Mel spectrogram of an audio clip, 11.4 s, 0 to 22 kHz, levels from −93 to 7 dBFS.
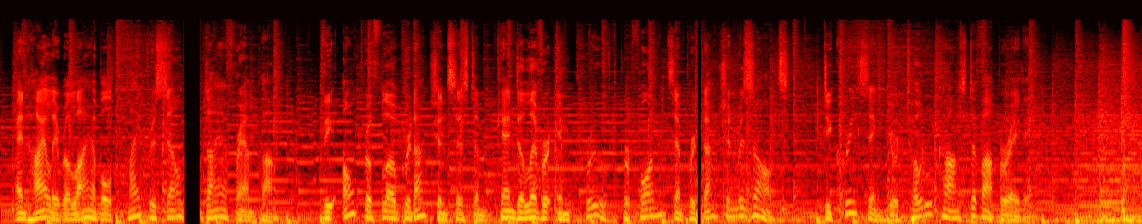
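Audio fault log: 1.83–2.00 s and 6.97–7.01 s, Bluetooth stall: the sound drops abruptly to dead silence, for about 170 ms the first time and 41 ms the second, then carries on from where it broke off. Each gap is likely a wireless hold-up: interference delayed packets on the link, the headphones' small playback buffer emptied, and output halted until the retransmitted data arrived and refilled it.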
